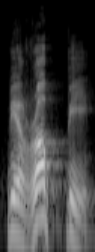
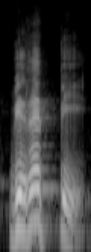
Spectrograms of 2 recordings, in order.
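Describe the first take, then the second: First: The R is pronounced thick and heavy. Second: The R is pronounced thin and light. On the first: The speaker calls it right. "I say bi Rabbi. Why? Because the letter Ra has fatha" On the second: The speaker calls it wrong. "I don't say bi Rabbi"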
